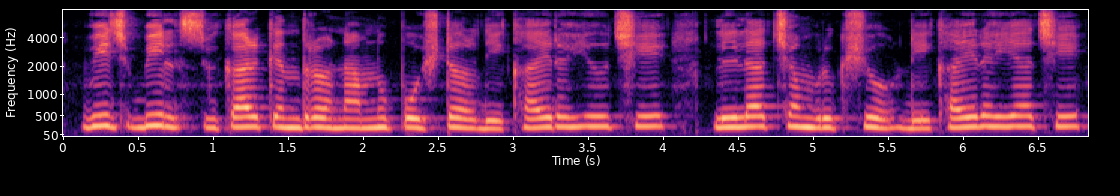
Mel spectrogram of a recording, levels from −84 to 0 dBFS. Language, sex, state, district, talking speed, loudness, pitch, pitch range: Gujarati, female, Gujarat, Valsad, 125 wpm, -15 LUFS, 230 Hz, 220-240 Hz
